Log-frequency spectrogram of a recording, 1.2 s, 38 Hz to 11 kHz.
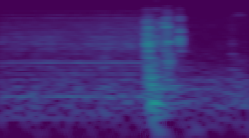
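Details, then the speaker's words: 2005 Toyota Highlander sunroof, six months of ownership: steady motor hum, then harsh crunching and grinding as it retracts fully, ongoing for a while; owner suspects debris such as a twig, unconfirmed. "you hear that crunch i mean i should probably take a look in there maybe it's something just like a twig or something um but it's done that for a while"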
